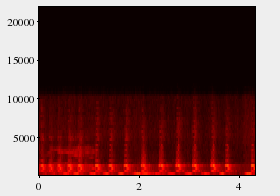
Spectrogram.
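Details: Singing monkeys at Woodland Park Zoo deliver quick, rhythmic hoots that each bend downward, about three a second, one longer rising slide in the middle, against faint flowing water.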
